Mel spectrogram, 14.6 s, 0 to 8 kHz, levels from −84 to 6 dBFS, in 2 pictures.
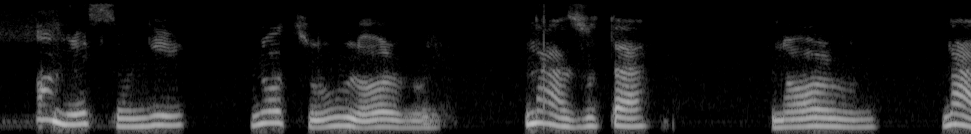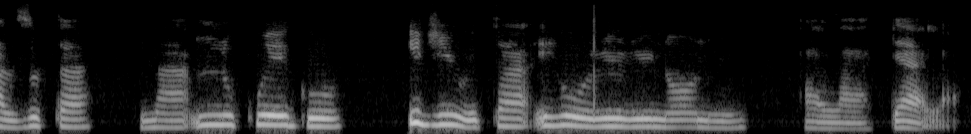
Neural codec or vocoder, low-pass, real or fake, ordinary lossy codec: none; 7.2 kHz; real; none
